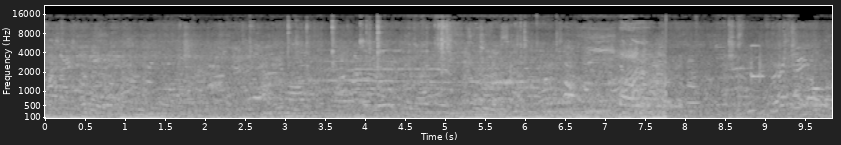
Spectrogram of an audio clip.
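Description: A crowd of children and adults chatter nearby.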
